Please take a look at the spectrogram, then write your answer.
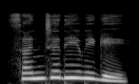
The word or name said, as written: ಸಂಜೆದೀವಿಗೆ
